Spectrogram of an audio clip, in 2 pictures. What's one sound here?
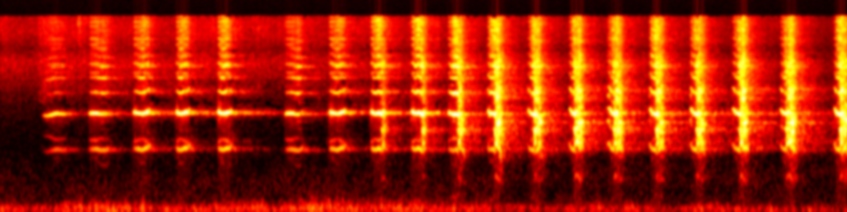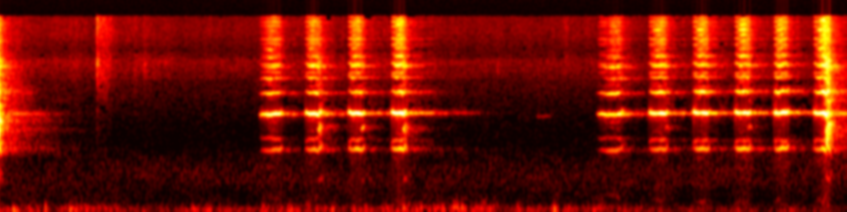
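A hand-held game call gives rapid, high, repeated yelping notes in bursts with short pauses between.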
